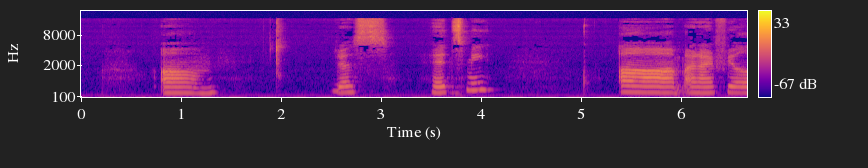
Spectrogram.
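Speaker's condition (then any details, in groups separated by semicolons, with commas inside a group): Cerebral palsy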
